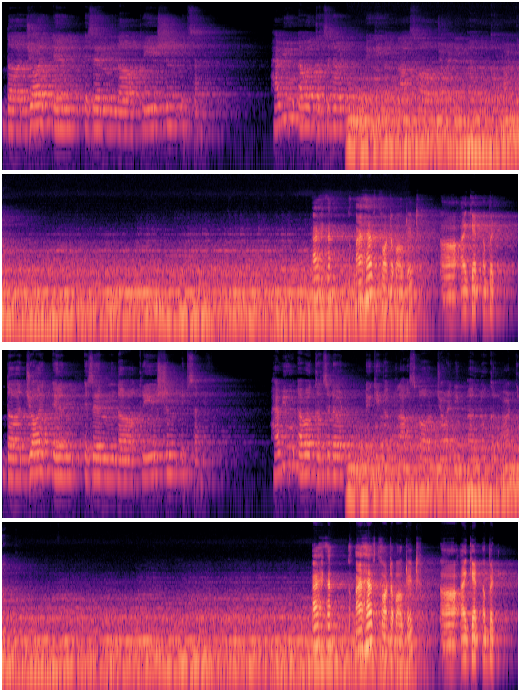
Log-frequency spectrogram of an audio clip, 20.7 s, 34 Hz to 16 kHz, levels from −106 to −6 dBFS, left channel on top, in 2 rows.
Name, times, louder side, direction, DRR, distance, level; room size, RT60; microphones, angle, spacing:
voice 1, 0.0-4.0 5.4-6.9 7.3-10.5, right 2 dB, 80° right, 0 dB, 1.5 m, -39 dB
sound 1, 6.9-18.5, left 1 dB, 40° left, 1.9 m, -35 dB
voice 2, 16.5-17.2 17.4-18.7 19.1-20.3, right 5 dB, 45° right, 13 dB, 0.3 m, -26 dB
22.5 x 15.0 x 2.5 m, 2.5 s
head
